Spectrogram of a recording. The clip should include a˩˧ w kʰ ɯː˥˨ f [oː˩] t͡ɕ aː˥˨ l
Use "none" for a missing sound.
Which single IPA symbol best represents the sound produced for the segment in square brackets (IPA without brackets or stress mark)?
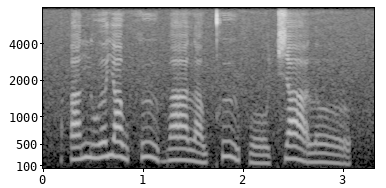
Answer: oː˩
